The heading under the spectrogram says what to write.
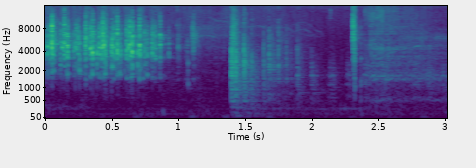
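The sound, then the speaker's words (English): A quick clattering rattle of four dice tumbling across a hard table, followed by two sharp clacks and a fading, spinning rattle as they settle, landing on 6, 3, 3 and 3. No one speaks. “Oh my God, it's spinning.”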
